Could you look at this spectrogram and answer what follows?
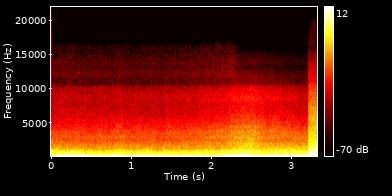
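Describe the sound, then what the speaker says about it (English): At Bondi Beach, ocean waves break and wash in a continuous roar of surf with wind buffeting the microphone, and a sharp gust at the very end. "that wave just really took those people"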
